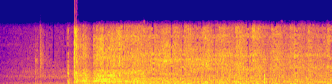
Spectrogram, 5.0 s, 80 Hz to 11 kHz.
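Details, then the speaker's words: Engine (apparently the 5216) after a gasket found upside down was flipped and sprayed out; it already has new plugs, coil wires and fuel line. Warm restart, first run 3-4 hours earlier: short crank, catches at once, steady even run, no misses; normal. "So the top went back on, and sure enough, she's a runner."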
